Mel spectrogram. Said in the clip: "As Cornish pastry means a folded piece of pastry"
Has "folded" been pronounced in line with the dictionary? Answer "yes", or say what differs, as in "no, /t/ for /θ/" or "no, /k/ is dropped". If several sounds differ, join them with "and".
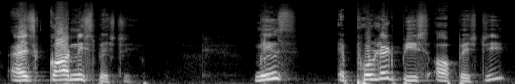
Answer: no, /p/ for /f/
